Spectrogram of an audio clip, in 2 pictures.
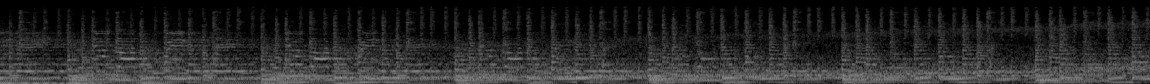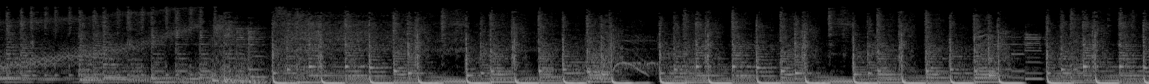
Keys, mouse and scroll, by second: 3.6-4.7 shift+middle drag, 4.7 Tab, 5.2 click, 7.6 click, 8.2-10.3 drag, 10.3 right click, 11.2 Tab, 11.9-13.5 drag, 13.6-14.7 drag, 14.9-16.0 drag, 16.0-17.4 drag, 18.2-20.2 drag, 20.5 click, 21.6 Tab, 22.6-22.9 middle drag.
